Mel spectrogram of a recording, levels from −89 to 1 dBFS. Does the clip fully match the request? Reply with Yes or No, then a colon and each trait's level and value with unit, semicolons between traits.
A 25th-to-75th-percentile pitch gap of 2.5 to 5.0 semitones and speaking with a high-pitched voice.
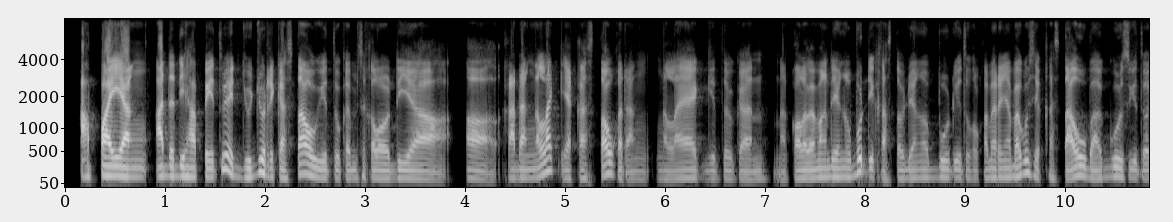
No: average, 3.0 semitones; low, 110 Hz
